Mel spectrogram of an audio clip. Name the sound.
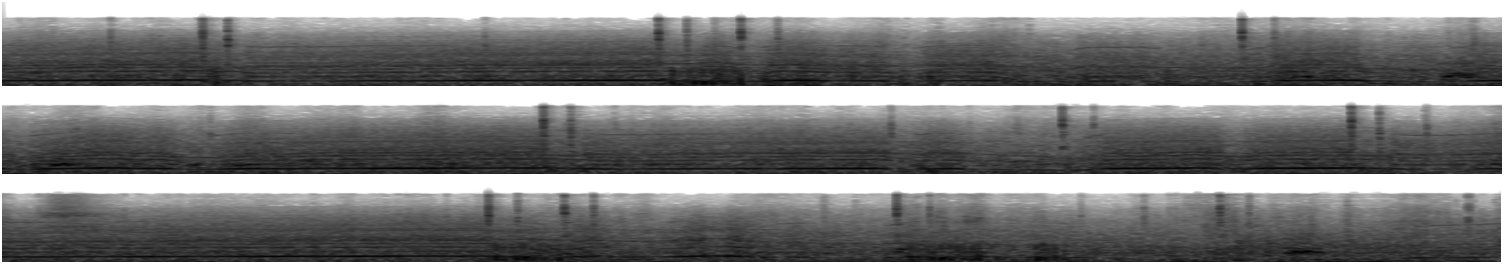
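rally car driving in video game Sébastien Loeb Rally Evo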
